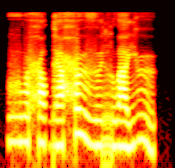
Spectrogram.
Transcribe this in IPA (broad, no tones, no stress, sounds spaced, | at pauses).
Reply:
ɦ u ħ ɔ ɡ æ ħ ʉ ð ʉ r w a j ʉ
